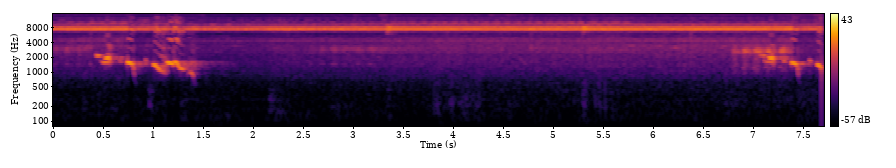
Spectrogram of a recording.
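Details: Black-naped oriole calling: a short fluty phrase of liquid whistled notes sliding downward, given near the start and again at the end after a quiet gap, over a steady high electronic whine.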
